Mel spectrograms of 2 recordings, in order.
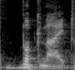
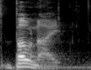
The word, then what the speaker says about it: Bouknight: Uh, if you look at the way his name is spelled, it looks like it's Book Knight or Boke Knight, but it's Bo Knight.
